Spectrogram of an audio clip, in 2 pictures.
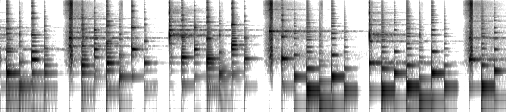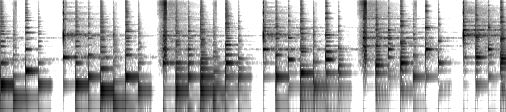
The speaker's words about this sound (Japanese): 途中で切れちゃいました。なんで途中で切れてしまったかというと、えー、電話がかかってきたからです。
